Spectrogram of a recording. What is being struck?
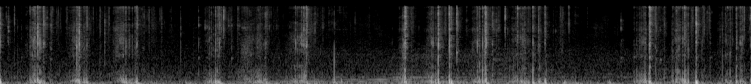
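Bar soap scraped with a knife blade.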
